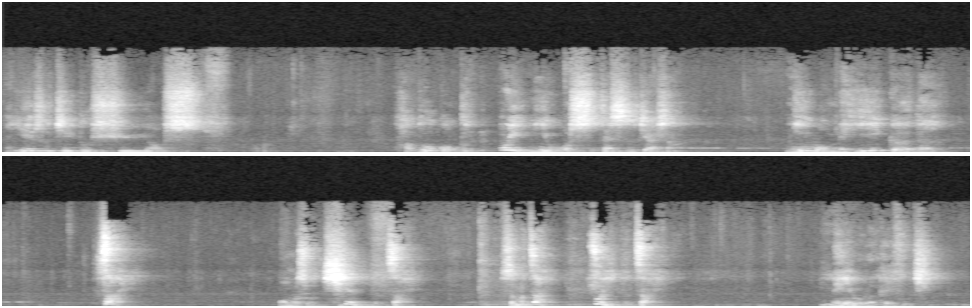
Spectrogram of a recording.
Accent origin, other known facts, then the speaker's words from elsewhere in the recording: China; 这个就是我们中国人讲的灵魂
